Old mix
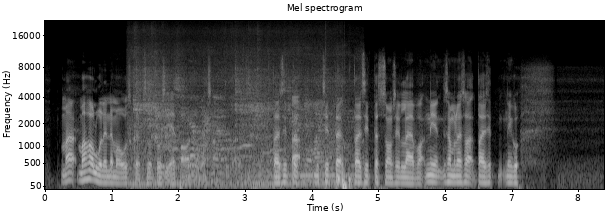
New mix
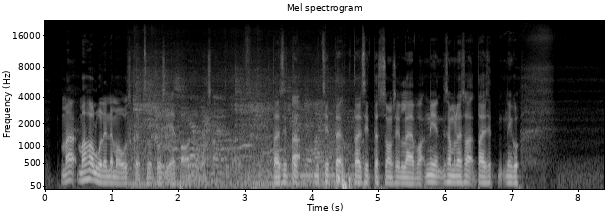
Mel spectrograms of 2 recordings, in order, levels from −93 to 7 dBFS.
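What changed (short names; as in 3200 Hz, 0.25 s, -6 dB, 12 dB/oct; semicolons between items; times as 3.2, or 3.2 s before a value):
speech: remove LPF 7200 Hz 24 dB/oct; master: add high shelf 2200 Hz -9 dB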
